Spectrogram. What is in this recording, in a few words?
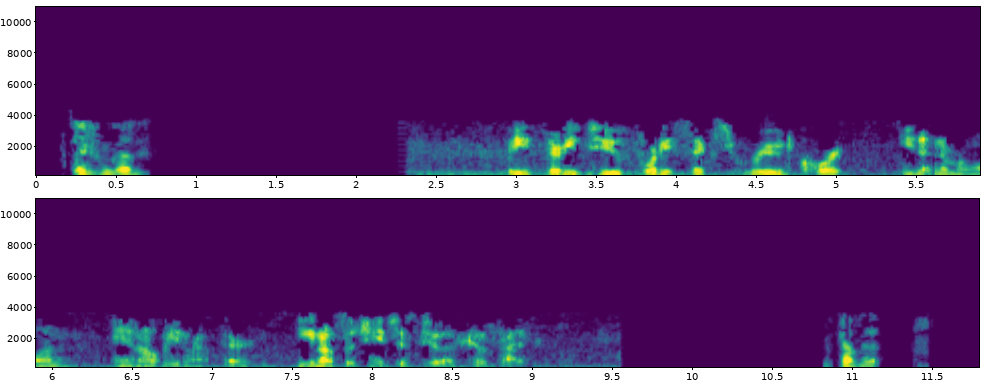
Sheriff Dispatch; Mesa County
